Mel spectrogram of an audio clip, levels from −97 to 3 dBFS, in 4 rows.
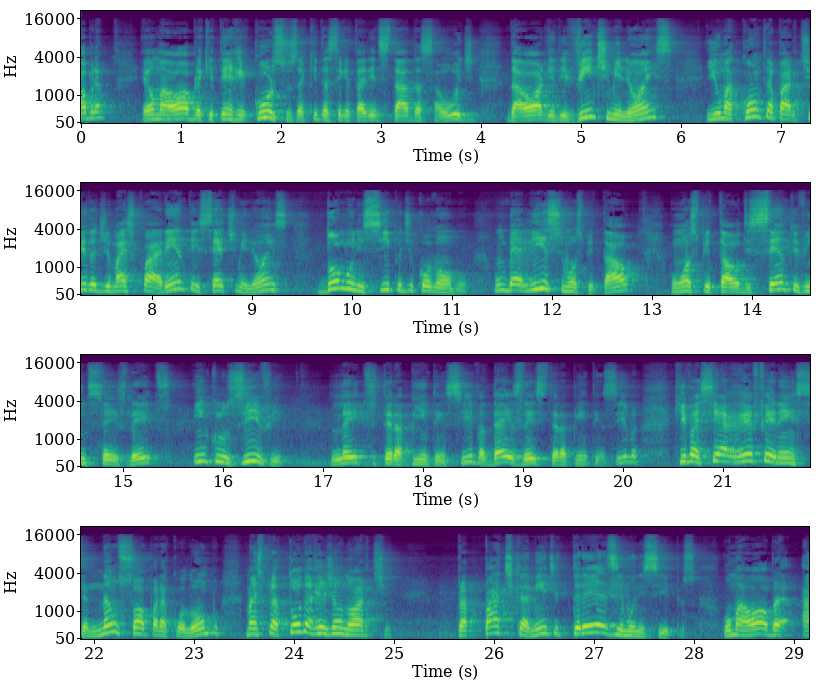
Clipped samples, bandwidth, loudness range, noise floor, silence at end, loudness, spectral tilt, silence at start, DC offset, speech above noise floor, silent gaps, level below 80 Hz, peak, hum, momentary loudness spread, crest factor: under 0.1%; 16 kHz; 2 LU; -48 dBFS; 0 s; -17 LUFS; -5 dB/octave; 0 s; under 0.1%; 30 dB; none; -62 dBFS; -2 dBFS; none; 11 LU; 14 dB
